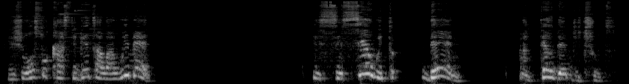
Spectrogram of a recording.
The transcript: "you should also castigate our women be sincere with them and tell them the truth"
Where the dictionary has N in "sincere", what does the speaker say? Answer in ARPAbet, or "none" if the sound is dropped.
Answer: none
